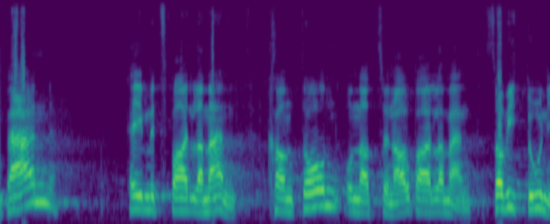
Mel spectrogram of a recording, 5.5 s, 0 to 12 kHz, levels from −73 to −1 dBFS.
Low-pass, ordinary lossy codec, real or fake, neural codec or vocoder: 10.8 kHz; none; fake; vocoder, 44.1 kHz, 128 mel bands, Pupu-Vocoder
